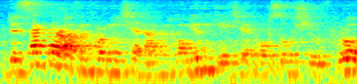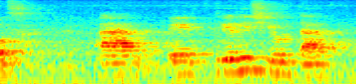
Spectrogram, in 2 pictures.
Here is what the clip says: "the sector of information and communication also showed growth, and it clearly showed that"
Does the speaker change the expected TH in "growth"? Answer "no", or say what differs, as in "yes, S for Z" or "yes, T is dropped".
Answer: yes, S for TH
